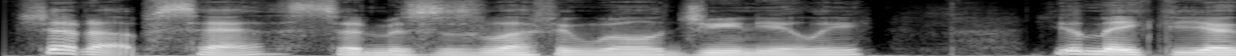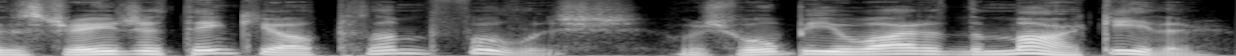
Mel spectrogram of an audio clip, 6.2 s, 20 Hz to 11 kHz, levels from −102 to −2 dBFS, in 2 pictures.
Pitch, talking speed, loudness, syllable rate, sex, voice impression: 135 Hz, 235 wpm, -19 LUFS, 5.7 syllables/s, male, very masculine, adult-like, slightly middle-aged, thick, tensed, powerful, slightly bright, slightly hard, very clear, very fluent, very cool, very intellectual, refreshing, very sincere, very calm, mature, very friendly, very reassuring, unique, slightly elegant, very wild, sweet, slightly lively, kind, slightly modest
